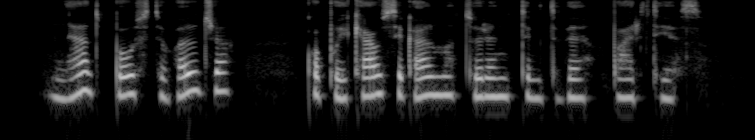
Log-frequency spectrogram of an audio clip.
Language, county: Lithuanian, Vilnius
